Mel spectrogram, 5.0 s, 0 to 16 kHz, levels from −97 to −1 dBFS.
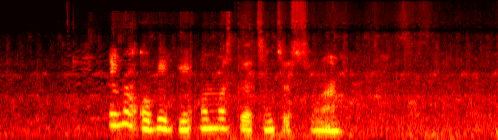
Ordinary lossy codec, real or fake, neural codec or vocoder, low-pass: Opus, 16 kbps; real; none; 14.4 kHz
